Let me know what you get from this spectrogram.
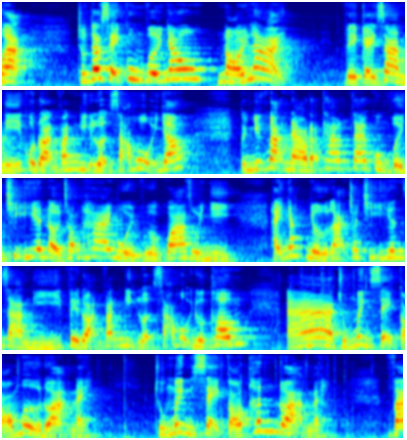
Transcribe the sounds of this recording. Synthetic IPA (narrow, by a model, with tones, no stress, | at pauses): aː˧˨ | t͡ɕʊ˨˦ŋ͡mt̪aː˧sɛ̰˧˥kʊ˨˩ŋ͡mvəː˨˦jɲa˧wnɔ˨˦jla̰ː˧˨j | ve˨˩kaː˨˦jzaː˨˩nʔi˨˦ku˧˩əɗwa̰ː˧˨nva˧nŋḭ˧˨lwə̰˧˨nsa̰ː˧˥ɦo̰˧˨jɲaː˨˦ | kɔ˨˦ɲɨ̰˧˥ŋɓa̰ː˧˨nːaː˨˩wɗa̰ː˧˥t̪ʰaː˧zaː˧jkʊ˨˩ŋ͡mvəː˨˦jt͡ɕḭ˧˨hi˧ənʔəː˧˩t͡ɕɔ˧wŋ͡mɦaː˧jɓu˧˩əjvɨ˨˩əkwaː˧zo˨˩jɲi˧˩ | ha̰˧˥jɲa˦˥k̚ɲəː˨˦la̰ː˧˨jt͡ɕɔ˧t͡ɕḭ˧˨hi˧ənzaː˨˩nʔi˨˦ve˨˩ɗwa̰ː˧˨nva˧nŋḭ˧˨lwə̰˧˨nsa̰ː˧˥ɦo̰˧˨jɗɨ˨˩ək̚xə˧wŋ͡m | ʔaː˨˩t͡ɕʊ˨˦ŋ͡mmï˨˩ŋ̟sɛ̰˧˥kɔ˨˦məː˧˩ɗwa̰ː˧˨nːa˨˩j | t͡ɕʊ˨˦ŋ͡mmï˨˩ŋ̟sɛ̰˧˥kɔ˨˦t̪ʰə˧nɗwa̰ː˧˨nːa˨˩j | vaː˨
